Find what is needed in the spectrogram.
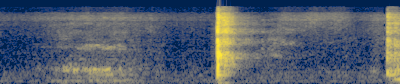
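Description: A stylus drawing a score line in cardstock on a plastic scoring board makes a faint scrape. About a second in comes a single sharp click as the stylus is tapped or set down on the board.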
